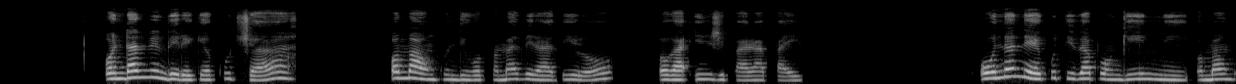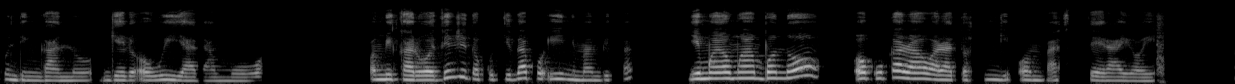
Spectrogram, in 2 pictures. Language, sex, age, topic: Oshiwambo, female, 18-24, finance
